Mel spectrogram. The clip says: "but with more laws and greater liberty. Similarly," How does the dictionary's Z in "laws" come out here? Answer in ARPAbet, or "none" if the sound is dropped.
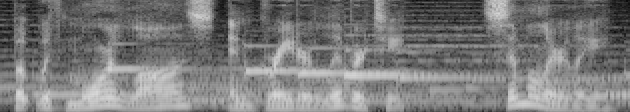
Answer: Z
